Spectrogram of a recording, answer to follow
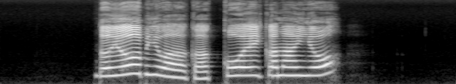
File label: women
